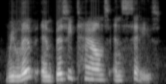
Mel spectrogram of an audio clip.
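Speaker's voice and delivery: lively read-aloud voice for a picture book; reading a riddle book aloud. A narrator's reading. Reading a riddle page to children, playful read-aloud.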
